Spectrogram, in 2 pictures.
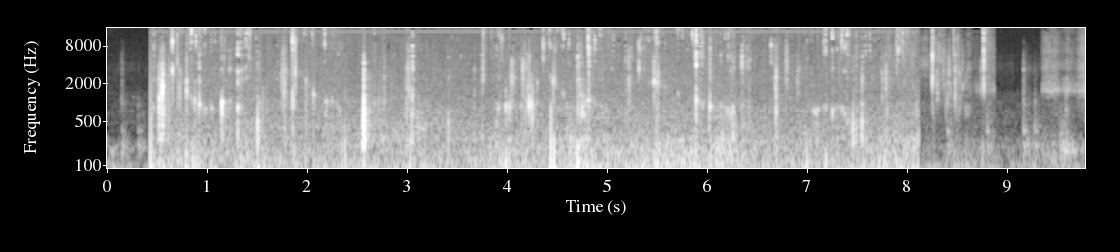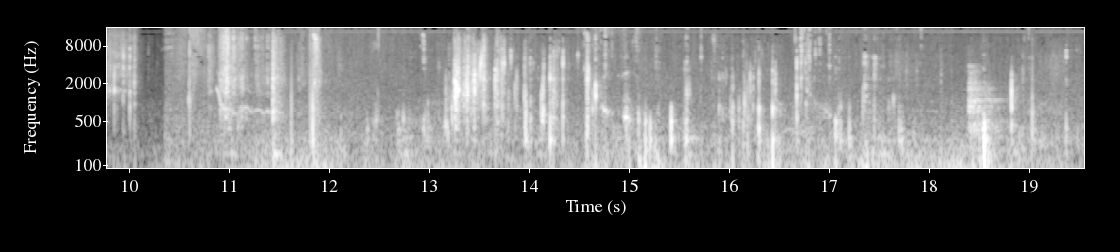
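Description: Steady chewing with crisp, crunchy bites and wet mouth clicks repeating throughout, briefly pausing midway before the munching resumes just as busily; no one speaks.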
